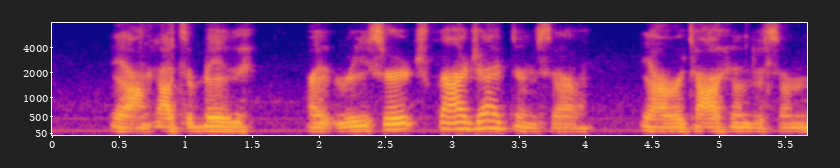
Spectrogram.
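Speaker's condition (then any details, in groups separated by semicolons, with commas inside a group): Spinal muscular atrophy; progressive, wheelchair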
